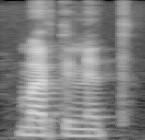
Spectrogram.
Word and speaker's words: Martinet: I can't pronounce the last name. Met the voice of Martinet, Mario. yes. How do you say? Martinet, Martinet.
